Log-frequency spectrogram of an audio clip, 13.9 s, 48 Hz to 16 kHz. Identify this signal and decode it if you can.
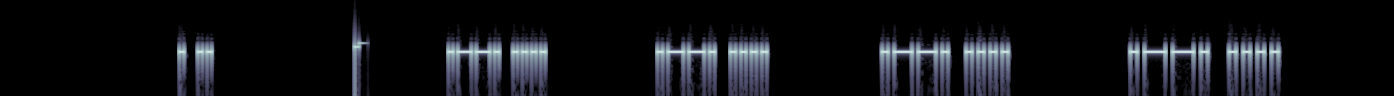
Morse code, heard as a keyed tone, about 24 wpm, 700 Hz. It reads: EI PH PH PH PH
